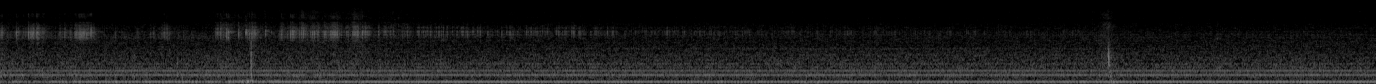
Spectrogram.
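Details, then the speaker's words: Seagate ST6000DX000 6TB 7200 RPM drive in enclosure during a benchmark, gently moved; quiet hum with irregular rattly seek ticks coming and going; loud seek noise from vibration, performance unchanged. "if I start moving it I'm being very gentle with the drive very little change but it does that he goes into this loud seek mode you notice no performance change"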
